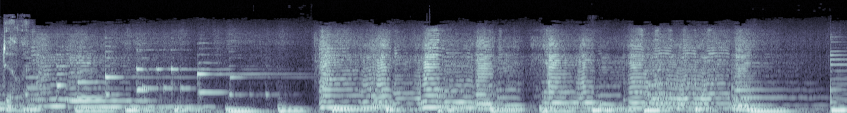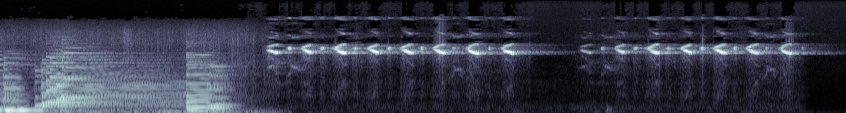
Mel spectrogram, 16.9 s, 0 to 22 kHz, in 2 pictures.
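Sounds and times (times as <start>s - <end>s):
speech: 0.0s - 0.9s
burst of music: 0.3s - 10.9s
black-and-white warbler singing thin high squeaky notes: 11.2s - 16.7s.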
